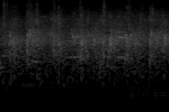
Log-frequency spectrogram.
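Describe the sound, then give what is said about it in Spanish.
An audience applauds with dense, continuous clapping that holds at an even level for about two seconds, a steady wash of many hands with no clear individual claps standing out. “un aplauso, este siempre me lo agarro.”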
